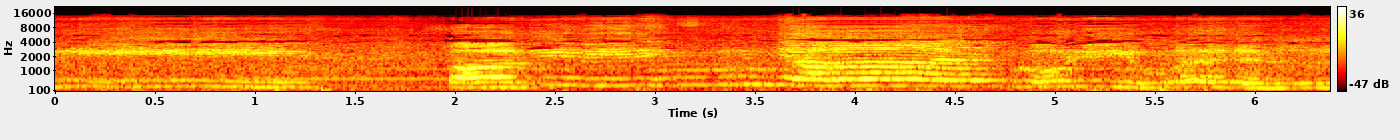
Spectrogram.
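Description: A man singing a Malayalam love song unaccompanied, holding long notes that waver in pitch, with a short break about two seconds in.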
